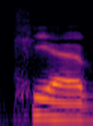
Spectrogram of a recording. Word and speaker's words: Kyiv: They also go into some of the Ukrainian cities, Kiev versus Kyiv and things like that. – Kyiv? – Kyiv, yeah. – You can pronounce it Kyiv? – They say you can get away with that. I think that's closer to what the Ukrainians say.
